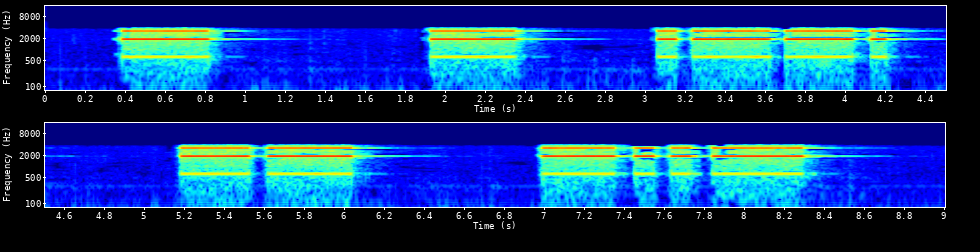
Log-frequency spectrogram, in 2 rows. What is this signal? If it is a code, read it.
Morse code, heard as a keyed tone, about 13 wpm, spaced as for 7 wpm, 1950 Hz. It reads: TTPMX
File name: ik1weg2 / CORSI CW / lez4-1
